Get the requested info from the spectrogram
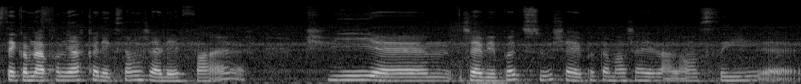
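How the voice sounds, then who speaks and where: Monotone, flat intonation with big swings in loudness moves at a very slow pace through audible room echo. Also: woman, fairly low pitch for a woman. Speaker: clothing brand founder. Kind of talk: interview. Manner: calm, gentle.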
